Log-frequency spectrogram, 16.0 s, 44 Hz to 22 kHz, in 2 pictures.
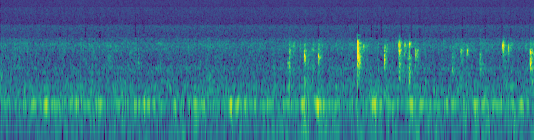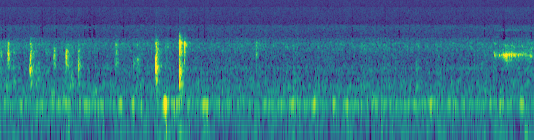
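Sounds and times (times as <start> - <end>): faint low hum: 0.0 - 16.0
computer keyboard typing: 4.3 - 10.9.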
